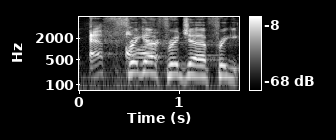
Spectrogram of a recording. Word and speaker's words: Frigga: It is, in fact, Frigga. God. Kallinowski. That is incorrect. That is incorrect. We cannot accept. It's an extra syllable in there.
